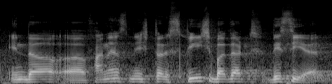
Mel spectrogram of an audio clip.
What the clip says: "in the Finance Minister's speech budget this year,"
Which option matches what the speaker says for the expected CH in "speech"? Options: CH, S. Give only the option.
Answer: CH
